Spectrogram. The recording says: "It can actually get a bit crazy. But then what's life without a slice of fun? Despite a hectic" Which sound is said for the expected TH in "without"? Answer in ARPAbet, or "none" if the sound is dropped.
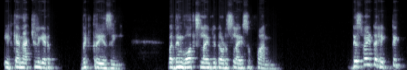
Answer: T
